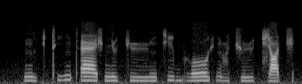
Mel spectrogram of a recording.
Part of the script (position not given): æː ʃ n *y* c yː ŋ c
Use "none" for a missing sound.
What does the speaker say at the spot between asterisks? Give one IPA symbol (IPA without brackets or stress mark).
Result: y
